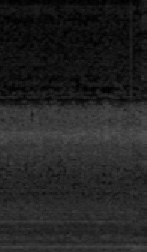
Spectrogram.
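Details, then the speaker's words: Suction machine running: steady motor hum with low drone as the connected suction unit is tested for function by a caregiver before airway suctioning of a client. "i'm done connecting the assumption to the function machine so we're going to test it to know if it is functioning"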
